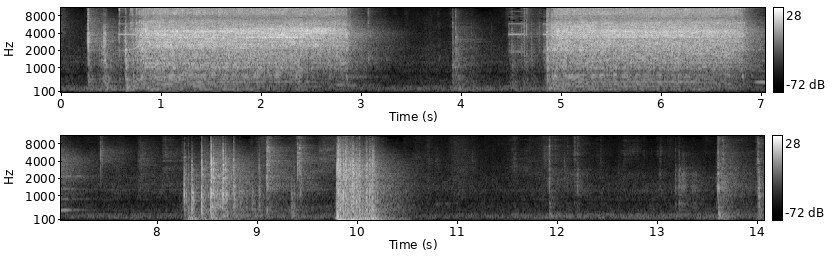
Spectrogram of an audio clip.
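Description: Power drill/driver run twice for about two seconds each, spinning out the snowblower's housing bolts. A few knocks and a heavy thud follow about ten seconds in.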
